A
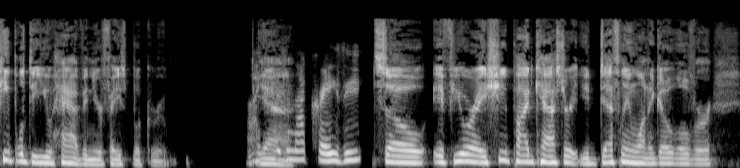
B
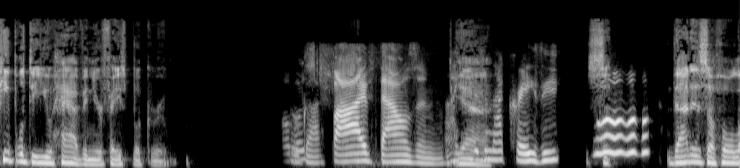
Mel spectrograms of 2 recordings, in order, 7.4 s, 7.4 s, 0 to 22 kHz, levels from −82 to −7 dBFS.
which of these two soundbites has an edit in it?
A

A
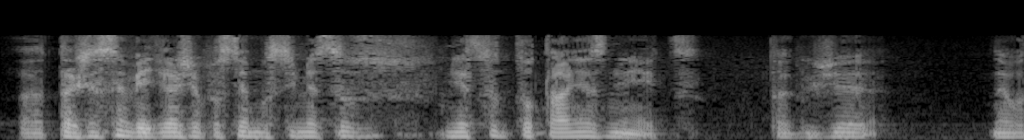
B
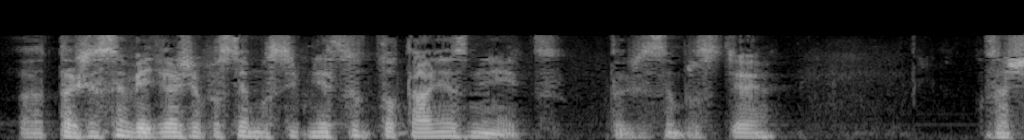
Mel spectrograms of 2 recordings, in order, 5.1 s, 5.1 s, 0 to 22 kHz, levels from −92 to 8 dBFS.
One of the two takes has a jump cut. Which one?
B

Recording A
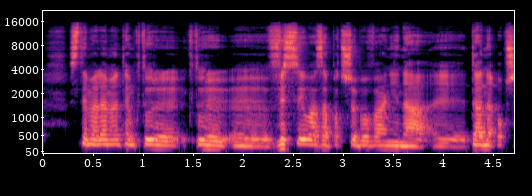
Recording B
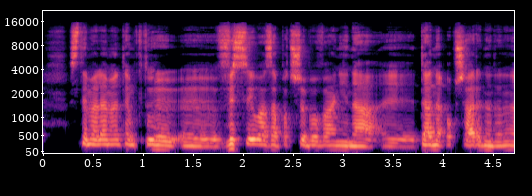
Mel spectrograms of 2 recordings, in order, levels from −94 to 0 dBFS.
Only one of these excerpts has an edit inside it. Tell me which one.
B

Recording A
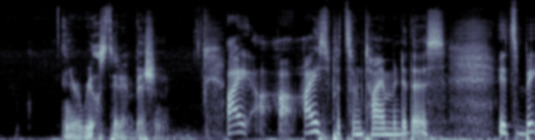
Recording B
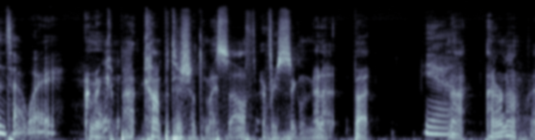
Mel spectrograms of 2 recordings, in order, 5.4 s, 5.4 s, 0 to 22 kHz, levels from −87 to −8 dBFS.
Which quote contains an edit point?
A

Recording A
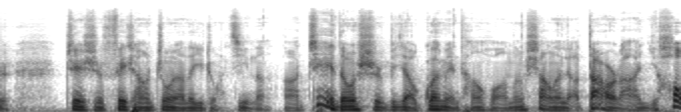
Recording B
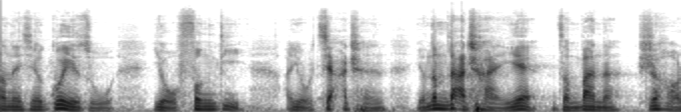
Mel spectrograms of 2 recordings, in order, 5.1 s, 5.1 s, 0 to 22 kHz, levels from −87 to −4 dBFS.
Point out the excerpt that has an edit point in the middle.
A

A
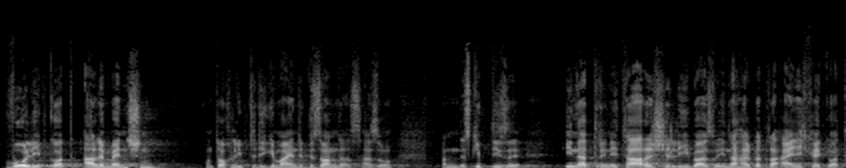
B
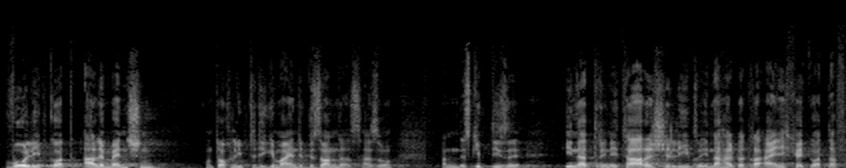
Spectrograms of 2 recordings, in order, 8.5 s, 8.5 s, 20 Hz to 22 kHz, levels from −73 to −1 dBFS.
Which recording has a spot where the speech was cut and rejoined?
B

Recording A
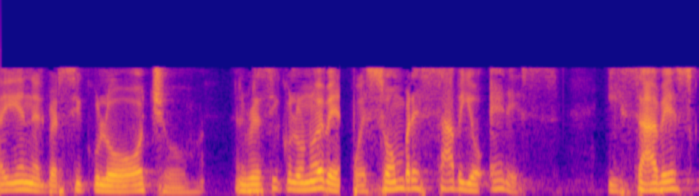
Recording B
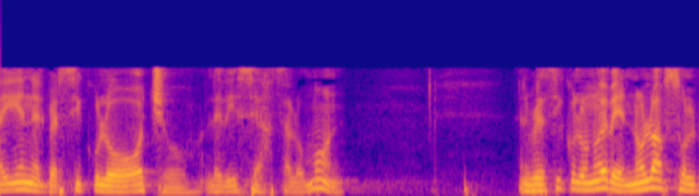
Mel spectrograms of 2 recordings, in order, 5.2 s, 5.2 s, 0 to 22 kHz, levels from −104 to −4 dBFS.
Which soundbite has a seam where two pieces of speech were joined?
A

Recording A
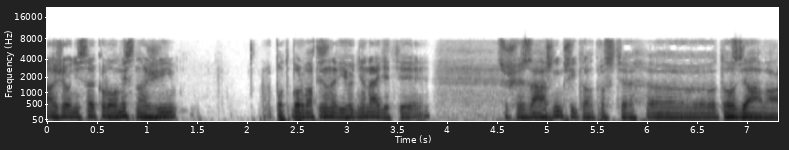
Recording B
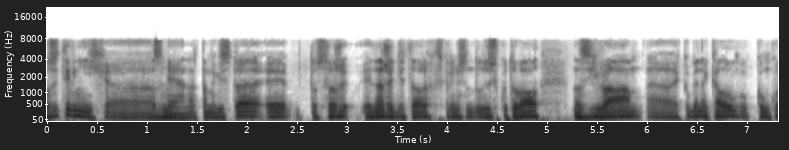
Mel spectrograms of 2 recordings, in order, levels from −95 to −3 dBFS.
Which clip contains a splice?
A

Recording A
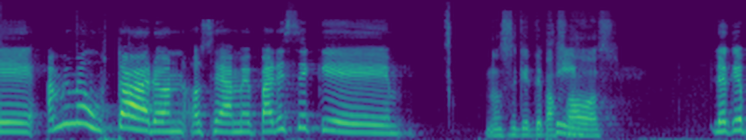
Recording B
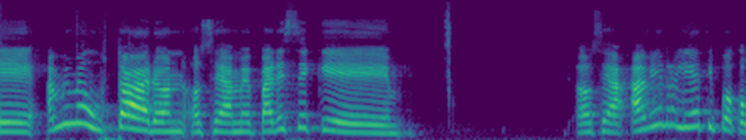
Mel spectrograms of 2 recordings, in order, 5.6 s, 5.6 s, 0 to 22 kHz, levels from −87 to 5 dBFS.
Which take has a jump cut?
A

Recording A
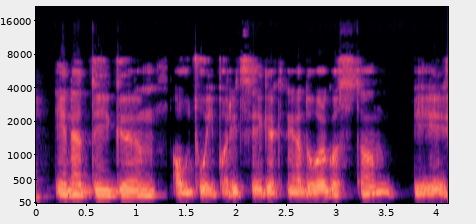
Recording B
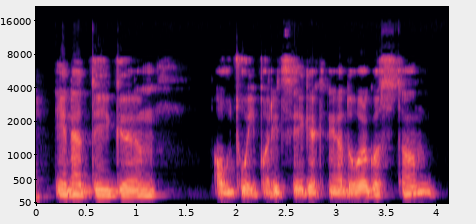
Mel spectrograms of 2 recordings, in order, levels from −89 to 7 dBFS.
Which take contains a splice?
A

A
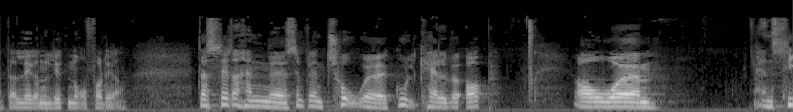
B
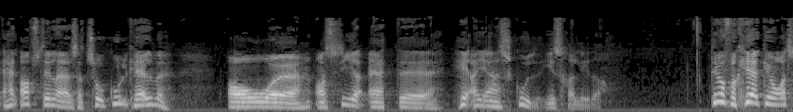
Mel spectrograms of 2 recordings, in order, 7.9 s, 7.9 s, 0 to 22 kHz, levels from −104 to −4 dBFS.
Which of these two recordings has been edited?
B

